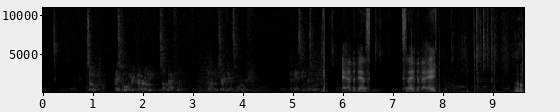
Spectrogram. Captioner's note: fast-forwarded audio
